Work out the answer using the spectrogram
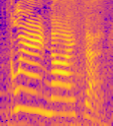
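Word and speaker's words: Guinaifen: not a Ceno native my real name is but a Ceno friend came up with an authentic Ceno name based on the pronunciation gu NY Fen gu means finewood NY means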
